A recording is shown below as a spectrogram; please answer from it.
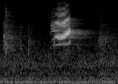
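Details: Gouldian finch kept as a pet with one companion, calling its mate: a faint high note, then one loud, short, high buzzy call, over low indoor hum.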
